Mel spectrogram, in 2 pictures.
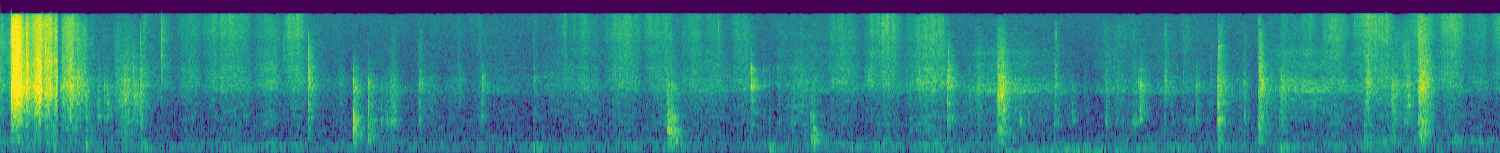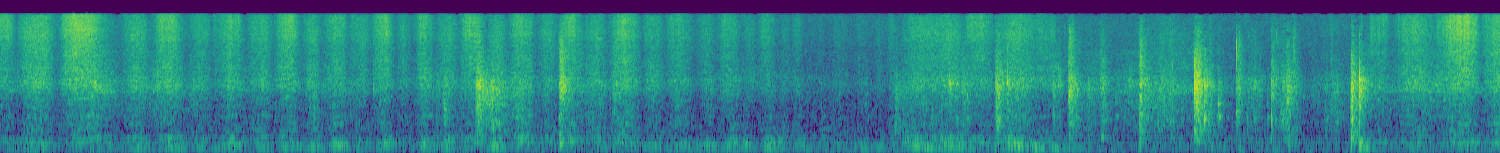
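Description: Hands rub and knock against a long wooden board.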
